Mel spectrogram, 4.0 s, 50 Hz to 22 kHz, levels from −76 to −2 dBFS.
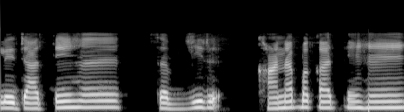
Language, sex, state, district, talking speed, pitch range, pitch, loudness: Hindi, female, Chhattisgarh, Sarguja, 105 wpm, 200-220 Hz, 215 Hz, -15 LUFS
